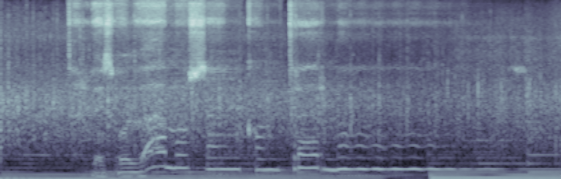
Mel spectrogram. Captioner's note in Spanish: aplausos; aplausos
